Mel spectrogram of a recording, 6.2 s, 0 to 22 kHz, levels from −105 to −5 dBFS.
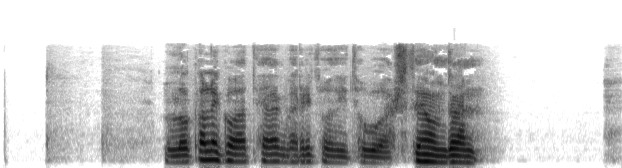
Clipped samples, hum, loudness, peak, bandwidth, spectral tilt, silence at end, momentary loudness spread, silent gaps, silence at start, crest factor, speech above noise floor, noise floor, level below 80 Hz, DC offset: under 0.1%; none; -15 LUFS; 0 dBFS; 7.8 kHz; -7 dB/octave; 1.45 s; 10 LU; none; 1.65 s; 18 dB; over 75 dB; under -90 dBFS; -66 dBFS; under 0.1%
